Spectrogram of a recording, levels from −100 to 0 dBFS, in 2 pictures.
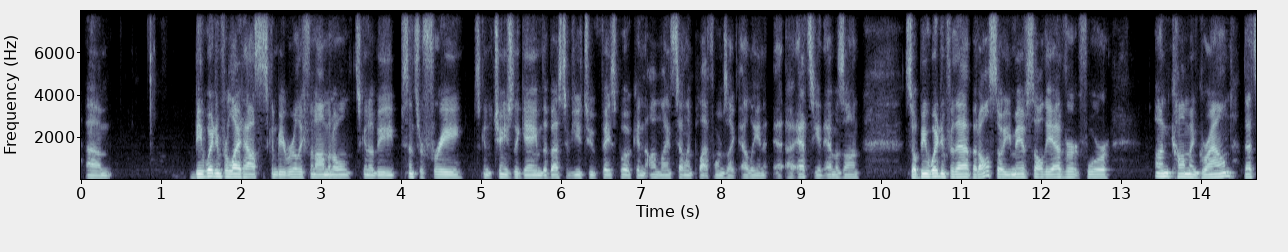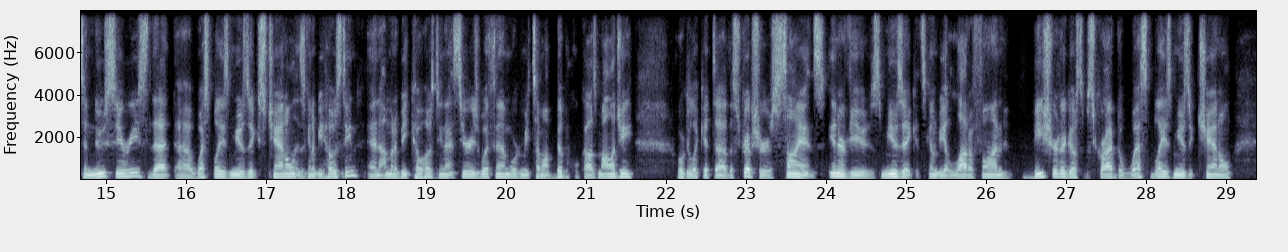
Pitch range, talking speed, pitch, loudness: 115-135 Hz, 240 wpm, 120 Hz, -21 LUFS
